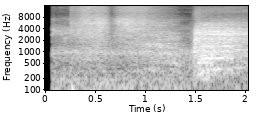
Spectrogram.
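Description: Sanding of the truck cab's panel during paint preparation, a rough, rushing noise that gets louder about one and a half seconds in.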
